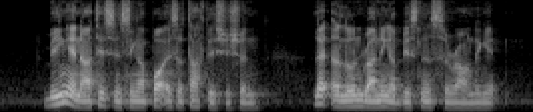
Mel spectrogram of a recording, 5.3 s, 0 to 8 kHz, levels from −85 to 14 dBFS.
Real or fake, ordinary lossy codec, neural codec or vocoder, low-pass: real; none; none; none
